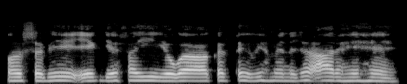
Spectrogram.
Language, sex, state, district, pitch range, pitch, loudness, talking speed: Hindi, male, Uttar Pradesh, Etah, 170-175 Hz, 170 Hz, -16 LUFS, 190 wpm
